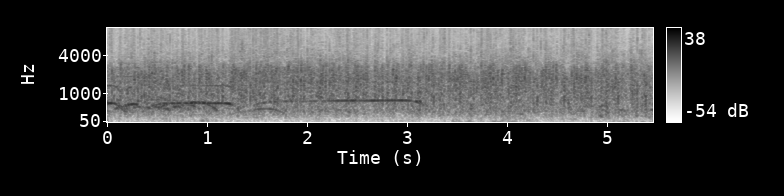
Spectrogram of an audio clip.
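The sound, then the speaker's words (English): Audience applause welcomes guests onto a comedy show: dense, loud clapping from a crowd that holds steady for the whole stretch without letting up. “Here they are. Welcome, you guys. Way to milk the applause.”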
